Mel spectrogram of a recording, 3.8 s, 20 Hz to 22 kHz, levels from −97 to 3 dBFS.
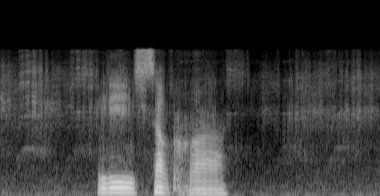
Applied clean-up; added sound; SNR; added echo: neural separator model SepFormer DNS4.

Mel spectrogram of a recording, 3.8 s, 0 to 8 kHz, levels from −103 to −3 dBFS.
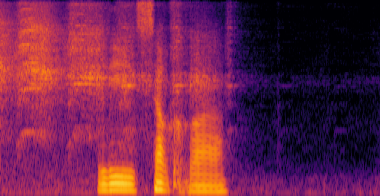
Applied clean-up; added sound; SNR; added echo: neural mask model RNNoise.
